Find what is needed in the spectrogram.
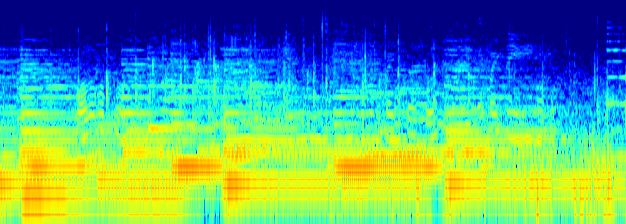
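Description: A woman singing a slow, tender song over plucked guitar accompaniment.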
